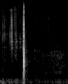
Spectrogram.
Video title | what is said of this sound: లోపలికి వెళ్ళడానికి చాలా భయమేసింది 🤯 - Hidden caves near paderu - #tribalanveshakulu | normal రాయికి కొడితే sound ఇలా వస్తుంది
